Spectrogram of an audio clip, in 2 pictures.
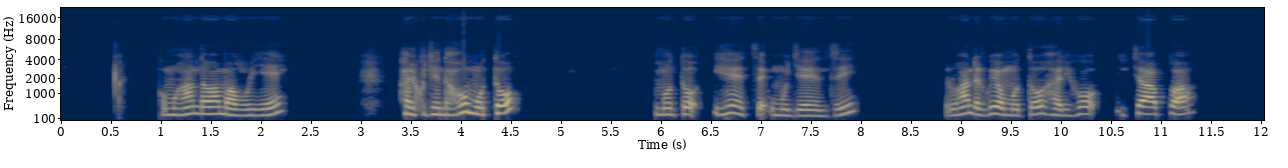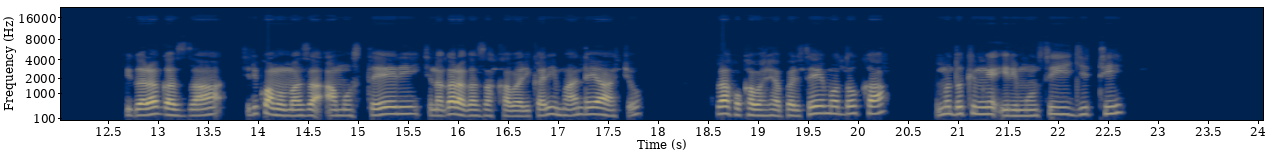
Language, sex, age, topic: Kinyarwanda, female, 36-49, finance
